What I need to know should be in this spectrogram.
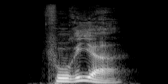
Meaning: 1. quartermaster 2. accountant, bookkeeper
- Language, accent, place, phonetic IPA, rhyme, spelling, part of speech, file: German, Germany, Berlin, [fuˈʁiːɐ̯], -iːɐ̯, Furier, noun, De-Furier.ogg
